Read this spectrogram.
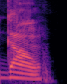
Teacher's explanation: अब आप गांव को बोलेंगे तो गांव, तो क्या नाक से भी हवा निकल रही है और मुंह से भी, जैसे दांत, आंगन, शांच, ये क्या है कि जब मुंह से और नाक से दोनों से हवा निकले तो इसे हम अनुनासिका कहते हैं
